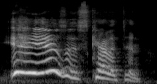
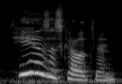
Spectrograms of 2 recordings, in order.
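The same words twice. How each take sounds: First: High, loud outraged cry; indignant shout. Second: Said in the usual way. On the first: Real, not acted. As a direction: yell it in disbelief. Outraged at game bestiary.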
